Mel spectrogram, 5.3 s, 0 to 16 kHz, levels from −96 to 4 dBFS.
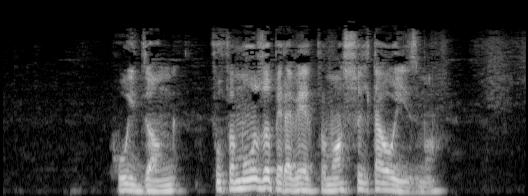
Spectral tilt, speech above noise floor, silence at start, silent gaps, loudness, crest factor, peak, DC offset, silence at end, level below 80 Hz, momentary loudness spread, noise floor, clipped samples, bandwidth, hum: -5.5 dB/octave; 54 dB; 1.15 s; none; -18 LUFS; 18 dB; 0 dBFS; under 0.1%; 0.85 s; -42 dBFS; 13 LU; -72 dBFS; under 0.1%; 9 kHz; none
